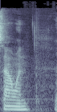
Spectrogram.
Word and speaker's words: Samhain: It looks like it's spelled Samhain, but it's actually pronounced Samhain.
